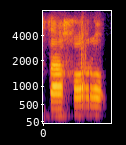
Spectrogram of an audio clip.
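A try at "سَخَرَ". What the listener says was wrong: Ujung lidahnya jangan lupa. Sakhoro. Meskipun nggak kelihatan lidahnya tapi kedengeran. Kalau ketika mengucapkan huruf sa atau za itu lidahnya keluar atau enggak itu beda suaranya kedengeran.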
